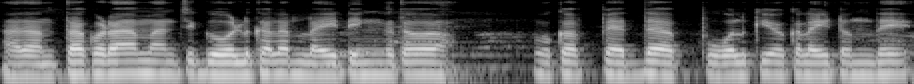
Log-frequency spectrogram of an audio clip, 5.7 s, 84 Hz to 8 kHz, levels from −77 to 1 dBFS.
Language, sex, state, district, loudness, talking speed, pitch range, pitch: Telugu, male, Andhra Pradesh, Sri Satya Sai, -17 LUFS, 145 wpm, 135-145 Hz, 140 Hz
